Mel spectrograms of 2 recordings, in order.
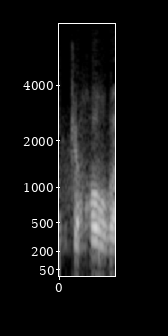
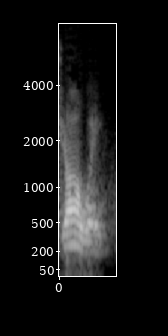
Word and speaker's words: Yahweh: Now, if we focus back on the memorial name, the name Yahweh has been mistakenly translated Jehovah in other locations, but the correct pronunciation is Yahweh.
